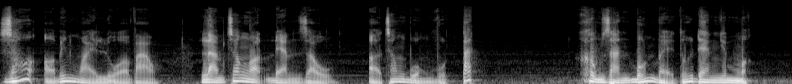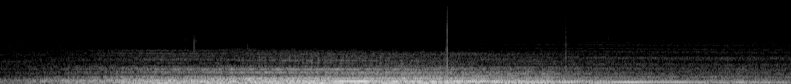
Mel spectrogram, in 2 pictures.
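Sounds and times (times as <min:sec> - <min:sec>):
speech: 0:00.0 - 0:04.8, 0:05.8 - 0:07.6
rumbling thunder: 0:07.6 - 0:15.8.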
